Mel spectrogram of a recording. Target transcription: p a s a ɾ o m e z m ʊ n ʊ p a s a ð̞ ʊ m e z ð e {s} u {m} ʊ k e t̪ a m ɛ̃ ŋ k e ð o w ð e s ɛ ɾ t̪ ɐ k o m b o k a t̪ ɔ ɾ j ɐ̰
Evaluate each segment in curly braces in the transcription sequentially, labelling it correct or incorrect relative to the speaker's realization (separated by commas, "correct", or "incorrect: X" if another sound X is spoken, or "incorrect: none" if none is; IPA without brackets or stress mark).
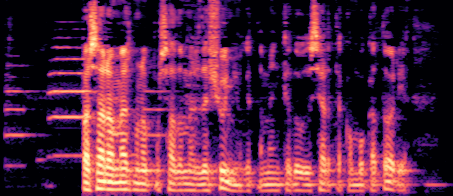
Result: incorrect: ʃ, incorrect: ɲ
